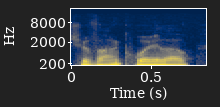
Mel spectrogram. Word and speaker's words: Jovan Coelho: I'm in the middle of working on a record for a local saxophonist named Jovan Coelho actually, is how it's pronounced, Jovan Coelho.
